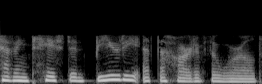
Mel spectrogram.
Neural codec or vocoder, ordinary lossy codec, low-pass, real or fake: none; AAC, 16 kbps; 7.2 kHz; real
